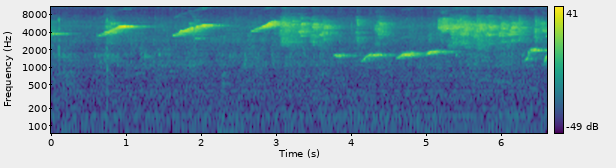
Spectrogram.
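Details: Magpie-robin raised in captivity from fledgling age delivers rising, slurred whistles about once a second, then a burst of high scratchy notes and a string of short upslurred whistles.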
